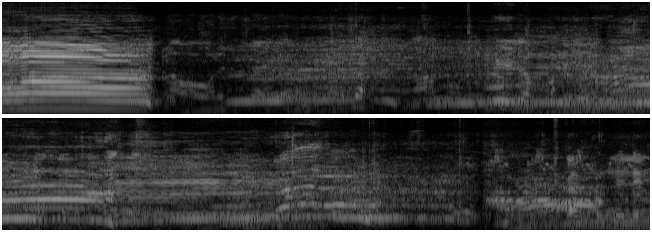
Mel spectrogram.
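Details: Calves and young bull cattle at an Indonesian sales spot. A strong moo opens, then several overlapping lowing calls follow, some wavering and bending in pitch, with a final shorter moo; background chatter and music are faint.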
